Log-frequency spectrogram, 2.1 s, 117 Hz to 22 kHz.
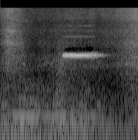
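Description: A 1980s Otis elevator car running with a low steady hum as it arrives at a floor, then a single electronic beep about a second in, lasting under a second: the car's arrival signal.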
